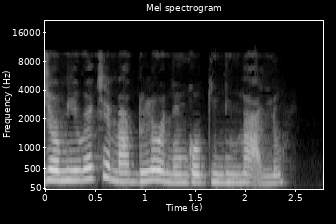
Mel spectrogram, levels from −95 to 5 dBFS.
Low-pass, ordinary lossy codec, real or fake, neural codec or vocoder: 9.9 kHz; AAC, 32 kbps; fake; autoencoder, 22.05 kHz, a latent of 192 numbers a frame, VITS, trained on one speaker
